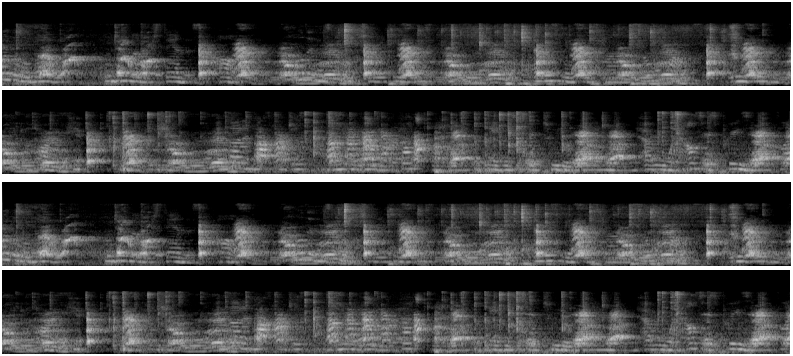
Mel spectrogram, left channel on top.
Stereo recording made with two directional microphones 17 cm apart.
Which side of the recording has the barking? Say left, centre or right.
centre.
